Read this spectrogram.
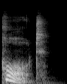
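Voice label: "port", British English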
